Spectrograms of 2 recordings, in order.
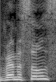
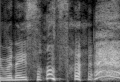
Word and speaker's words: Renaissance: hesitate over that word because Americans say Renaissance and I say Renaissance.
